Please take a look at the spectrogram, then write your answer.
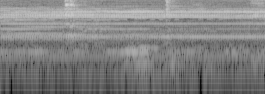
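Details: Andis Phenom clipper after blade adjustment: even, high steady buzz with no rattle or chatter; blade is set correctly, unlike the rattle heard when the cutting blade sits too far out; normal running.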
